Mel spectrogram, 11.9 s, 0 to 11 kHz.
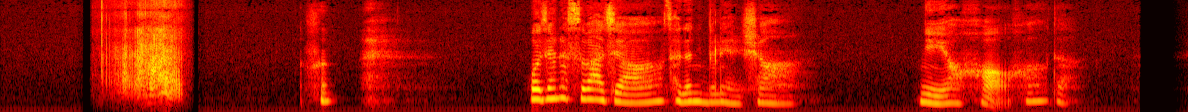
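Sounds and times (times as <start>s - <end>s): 
boot zipper being pulled down: 0.9s - 1.9s
speech: 3.2s - 3.4s, 5.3s - 8.0s, 9.2s - 10.8s.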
